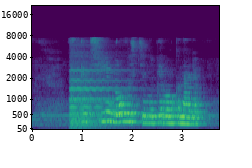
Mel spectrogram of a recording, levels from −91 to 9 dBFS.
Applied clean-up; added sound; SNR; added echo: none; Organ; 12 dB; reverberation time 0.7 s.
